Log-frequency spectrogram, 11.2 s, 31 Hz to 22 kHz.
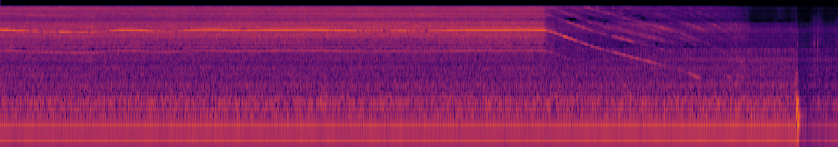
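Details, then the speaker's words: Steady high-pitched whine of a dental high-speed handpiece with a 330 bur, winding down to a stop, during endodontic access preparation on anterior tooth #8 in an ADEX-style exam demonstration. "so let's try to uh drill with the real bar so since I like to work with the 330 let's work with the 330 first"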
